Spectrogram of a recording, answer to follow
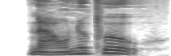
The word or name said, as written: navnebog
